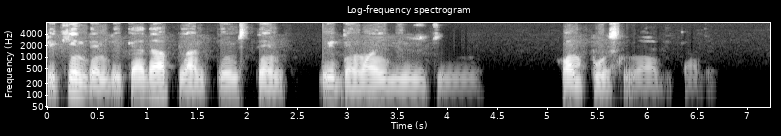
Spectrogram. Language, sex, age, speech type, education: Nigerian Pidgin, male, 15-29, spontaneous, tertiary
